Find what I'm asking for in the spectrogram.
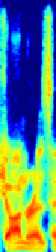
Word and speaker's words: genre: You just can't say genres anymore. – Oh, can't. How do you pronounce it? – It's genre.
